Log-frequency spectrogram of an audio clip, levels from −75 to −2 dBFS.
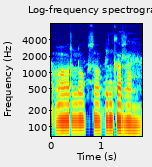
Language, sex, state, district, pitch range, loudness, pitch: Hindi, male, Bihar, West Champaran, 125-135 Hz, -19 LUFS, 130 Hz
